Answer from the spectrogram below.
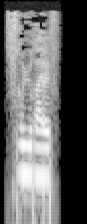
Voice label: "frühreif", German; adjectives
